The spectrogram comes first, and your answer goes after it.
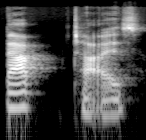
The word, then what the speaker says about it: baptize: all into the tea baptize baptize here we have another example of silent e making the i say its name ties and then a z sound at the end baptize when i add the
